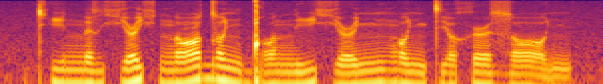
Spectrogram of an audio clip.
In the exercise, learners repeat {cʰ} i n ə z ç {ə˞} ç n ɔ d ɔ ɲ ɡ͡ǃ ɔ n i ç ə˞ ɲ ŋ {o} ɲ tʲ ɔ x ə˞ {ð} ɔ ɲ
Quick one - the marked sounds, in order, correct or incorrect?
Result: correct, correct, incorrect: ɔ, incorrect: z

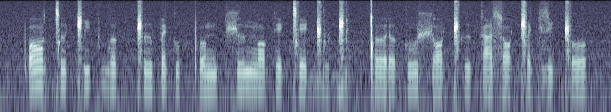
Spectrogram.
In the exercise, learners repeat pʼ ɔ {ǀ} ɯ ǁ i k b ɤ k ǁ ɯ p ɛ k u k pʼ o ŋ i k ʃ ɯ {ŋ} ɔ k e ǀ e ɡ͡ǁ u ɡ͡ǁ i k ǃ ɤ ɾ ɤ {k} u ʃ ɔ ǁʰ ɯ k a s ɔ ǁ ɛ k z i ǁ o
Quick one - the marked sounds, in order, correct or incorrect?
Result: correct, correct, correct

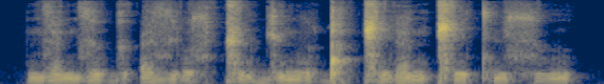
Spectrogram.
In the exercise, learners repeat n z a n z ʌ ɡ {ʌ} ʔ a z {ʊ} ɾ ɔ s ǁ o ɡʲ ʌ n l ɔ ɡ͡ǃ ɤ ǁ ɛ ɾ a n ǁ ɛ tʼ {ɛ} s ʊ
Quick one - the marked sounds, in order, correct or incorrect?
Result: correct, incorrect: ə, incorrect: ʏ

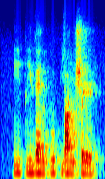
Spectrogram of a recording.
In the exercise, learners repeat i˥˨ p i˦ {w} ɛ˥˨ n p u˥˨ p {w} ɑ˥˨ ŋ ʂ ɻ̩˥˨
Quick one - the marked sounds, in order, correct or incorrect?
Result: incorrect: ɥ, incorrect: j

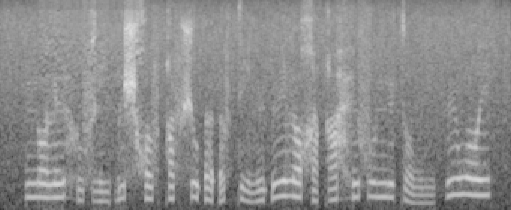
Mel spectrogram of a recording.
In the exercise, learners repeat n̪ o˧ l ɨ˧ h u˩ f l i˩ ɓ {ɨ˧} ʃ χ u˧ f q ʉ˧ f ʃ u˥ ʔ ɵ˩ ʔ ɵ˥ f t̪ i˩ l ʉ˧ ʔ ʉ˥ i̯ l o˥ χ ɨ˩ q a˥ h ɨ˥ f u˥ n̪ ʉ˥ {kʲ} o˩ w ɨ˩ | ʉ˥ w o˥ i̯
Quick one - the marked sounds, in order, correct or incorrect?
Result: incorrect: ɨ˥, incorrect: t̪

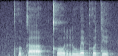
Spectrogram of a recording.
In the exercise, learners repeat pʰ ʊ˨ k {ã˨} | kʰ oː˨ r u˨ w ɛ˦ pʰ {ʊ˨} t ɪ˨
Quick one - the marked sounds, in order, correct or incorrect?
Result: incorrect: a˨, incorrect: ʊ˦

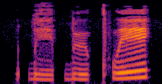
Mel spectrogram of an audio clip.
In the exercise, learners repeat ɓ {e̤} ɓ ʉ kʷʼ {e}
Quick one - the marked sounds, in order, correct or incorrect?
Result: correct, correct

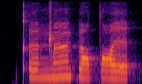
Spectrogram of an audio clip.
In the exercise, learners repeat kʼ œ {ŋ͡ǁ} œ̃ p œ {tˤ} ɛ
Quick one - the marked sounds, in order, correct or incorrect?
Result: correct, correct

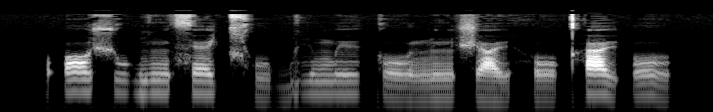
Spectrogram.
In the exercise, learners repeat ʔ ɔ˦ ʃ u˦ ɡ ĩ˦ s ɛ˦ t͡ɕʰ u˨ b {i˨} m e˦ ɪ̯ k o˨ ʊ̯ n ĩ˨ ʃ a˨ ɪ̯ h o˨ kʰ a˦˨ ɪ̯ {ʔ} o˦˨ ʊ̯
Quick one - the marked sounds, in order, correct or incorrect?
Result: incorrect: i˦, correct

